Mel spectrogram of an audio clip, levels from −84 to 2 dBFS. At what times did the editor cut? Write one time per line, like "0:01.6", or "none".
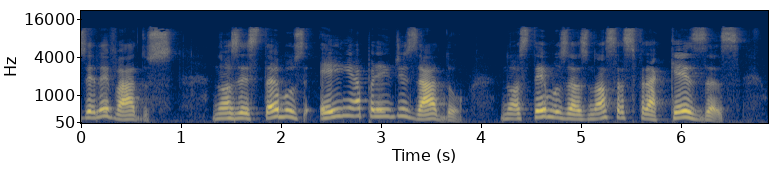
none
